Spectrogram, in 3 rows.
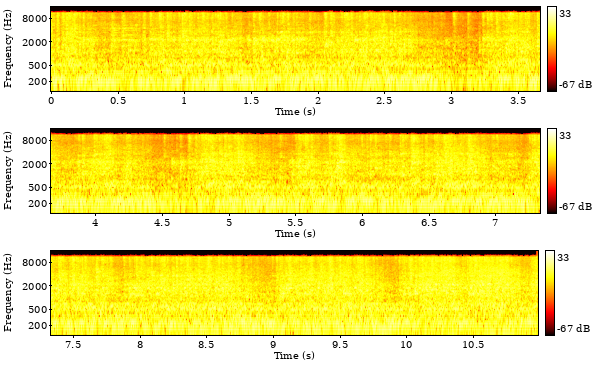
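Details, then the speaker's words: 1989 Ford 7.3 IDI non-turbo diesel, first run: chugs unevenly, stumbling and surging instead of holding steady idle; rough running, air suspected still in the fuel system. "it sounds like there still air in the system"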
